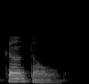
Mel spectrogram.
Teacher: mas vai ficar com som de dois vogais o nome disso é ditongo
